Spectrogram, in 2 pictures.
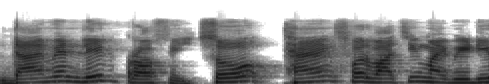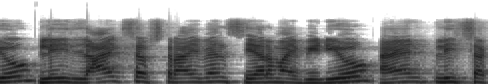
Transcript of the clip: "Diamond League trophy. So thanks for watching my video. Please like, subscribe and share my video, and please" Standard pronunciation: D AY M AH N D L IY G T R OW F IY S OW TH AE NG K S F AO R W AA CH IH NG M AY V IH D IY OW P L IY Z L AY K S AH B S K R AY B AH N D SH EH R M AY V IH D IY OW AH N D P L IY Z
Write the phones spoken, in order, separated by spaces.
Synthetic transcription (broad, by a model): D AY M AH N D L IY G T R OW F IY S OW T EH NG K S F AO R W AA CH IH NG M AY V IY D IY OW P L IY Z L AY K S AH B S K R AY B AH N D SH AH R M AY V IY D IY OW AH N D P L IY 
